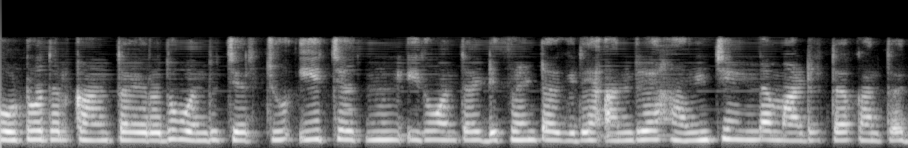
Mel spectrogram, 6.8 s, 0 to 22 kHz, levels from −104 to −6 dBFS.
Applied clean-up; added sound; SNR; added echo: neural mask model DeepFilterNet 3.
